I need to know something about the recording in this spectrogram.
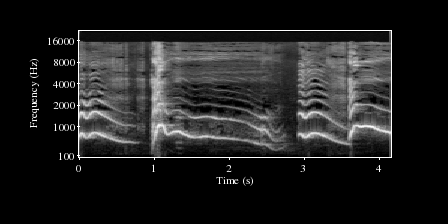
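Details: A female Lhasa Apso howls along with her owner, giving drawn-out howls that waver and slide downward in pitch, broken by abrupt yelping catches before swelling into a fresh tone; she howls whenever someone joins in.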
